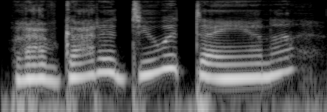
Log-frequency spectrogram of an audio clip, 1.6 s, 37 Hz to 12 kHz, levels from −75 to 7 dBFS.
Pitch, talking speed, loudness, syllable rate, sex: 240 Hz, 255 wpm, -15 LUFS, 6.5 syllables/s, female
